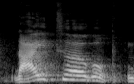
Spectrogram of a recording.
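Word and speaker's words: knight: 나잖아요 그래서 이런 것들 케이드 발음이 안 나고 케이드 발음이 그래서 나이트하고 기사란 뜻이잖아 나이트가 밤이란 말의 나이트하고 발음이 똑같잖아요 문맥으로 파악해야 되는 거죠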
